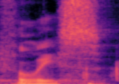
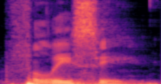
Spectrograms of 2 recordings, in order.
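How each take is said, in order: First: The final E is silent, not pronounced. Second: The final E is pronounced as a vowel. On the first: The speaker calls it wrong. "Many people will just say Felice" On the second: The speaker calls it right. "It's not a silent E at the end of my name"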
